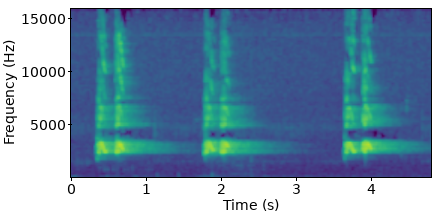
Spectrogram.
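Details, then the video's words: Australian lyrebird in the bush mimicking other birds like crow, kookaburra and magpies; three loud ringing double notes, each with a quick doubled onset and a slowly fading tail, spaced about one and a half seconds apart in quiet surroundings. "The Australian Lyrebird singing in the bush"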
